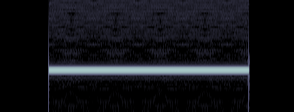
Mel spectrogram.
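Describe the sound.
A clean sine tone at the seventh harmonic, the note G, rings for about two seconds at a fixed high pitch and even loudness, with sudden onset and cutoff and silence before and after.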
